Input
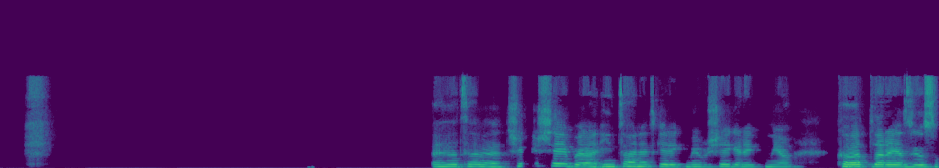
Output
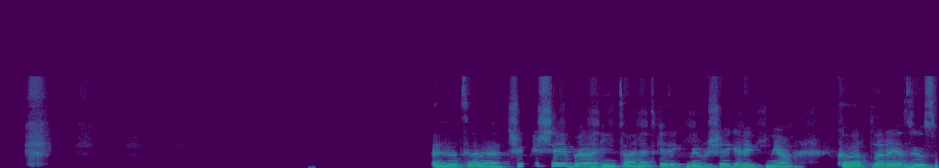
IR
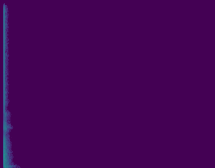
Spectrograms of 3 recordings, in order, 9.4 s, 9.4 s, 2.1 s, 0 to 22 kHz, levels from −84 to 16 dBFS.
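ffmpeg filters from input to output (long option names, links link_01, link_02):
-filter_complex "[0:a]acrossover=split=150 2700:gain=0.0891 1 0.158[link_01][link_02][link_03];[link_01][link_02][link_03]amix=inputs=3:normalize=0,acrossover=split=160[link_04][link_05];[link_05]acompressor=threshold=-29dB:ratio=8[link_06];[link_04][link_06]amix=inputs=2:normalize=0,acrossover=split=100|820|2600[link_07][link_08][link_09][link_10];[link_10]asplit=7[link_11][link_12][link_13][link_14][link_15][link_16][link_17];[link_12]adelay=485,afreqshift=-110,volume=-18dB[link_18];[link_13]adelay=970,afreqshift=-220,volume=-21.9dB[link_19];[link_14]adelay=1455,afreqshift=-330,volume=-25.8dB[link_20];[link_15]adelay=1940,afreqshift=-440,volume=-29.6dB[link_21];[link_16]adelay=2425,afreqshift=-550,volume=-33.5dB[link_22];[link_17]adelay=2910,afreqshift=-660,volume=-37.4dB[link_23];[link_11][link_18][link_19][link_20][link_21][link_22][link_23]amix=inputs=7:normalize=0[link_24];[link_07][link_08][link_09][link_24]amix=inputs=4:normalize=0"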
